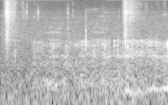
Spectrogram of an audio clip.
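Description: Soft rustling with a few light clicks: sound effects for a small creature moving through grass.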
